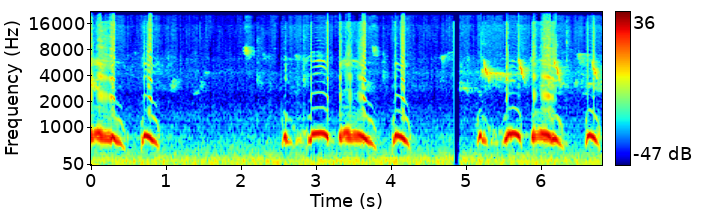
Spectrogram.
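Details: Spotted dove in the 'mercik' song style with one sharp 'kuk', used as a lure and training recording: several phrases of short, arched coos in quick groups, each phrase ending on a longer drawn-out note, with pauses between.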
